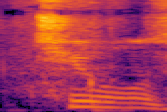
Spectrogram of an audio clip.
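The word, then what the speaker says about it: と: And then the last one we did uh in the last session was to o pronounced like the to o in tick tock.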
